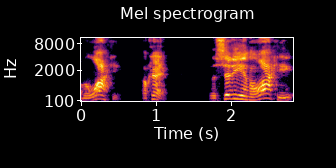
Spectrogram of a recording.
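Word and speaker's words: Milwaukie: the end it's uh it's pronounced the same way but the spelling is different so I'm obviously gonna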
